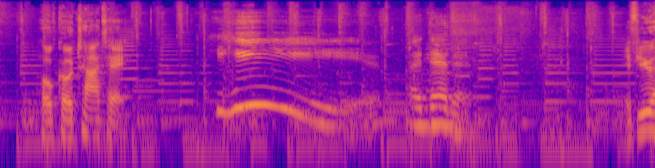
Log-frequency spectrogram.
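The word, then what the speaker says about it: Hocotate: I was not sure how to pronounce that planet that Olimar comes from in Pikmin series but I looked up an old trailer from a previous game and Isla was correct the pronunciation is indeed hokotate I did it if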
